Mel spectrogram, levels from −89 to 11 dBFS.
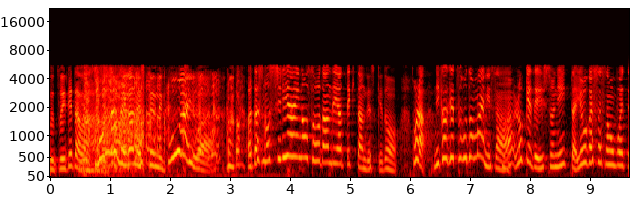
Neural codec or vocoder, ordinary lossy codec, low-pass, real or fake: none; none; 5.4 kHz; real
